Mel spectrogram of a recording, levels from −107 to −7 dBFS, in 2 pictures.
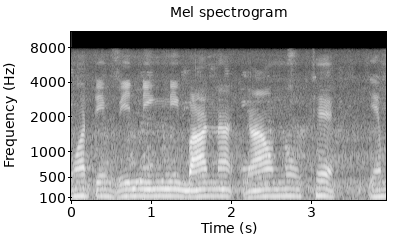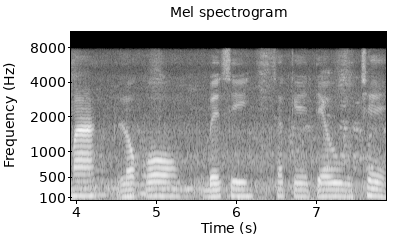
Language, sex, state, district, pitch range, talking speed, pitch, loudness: Gujarati, male, Gujarat, Gandhinagar, 125-135 Hz, 100 wpm, 135 Hz, -18 LUFS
